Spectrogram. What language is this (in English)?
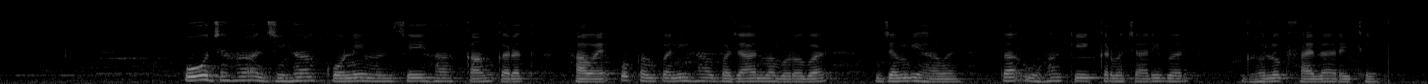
Chhattisgarhi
